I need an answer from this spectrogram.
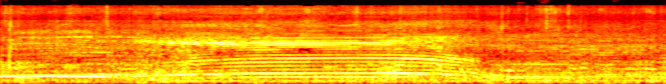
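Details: A Limousin calf from Ambarketawang, Sleman gives a single sustained moo. It holds a steady low tone, then swells brighter in the middle before fading, over a constant noisy background.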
